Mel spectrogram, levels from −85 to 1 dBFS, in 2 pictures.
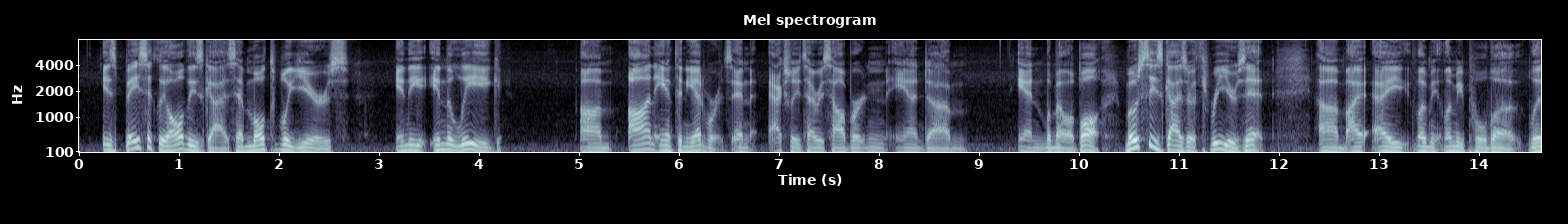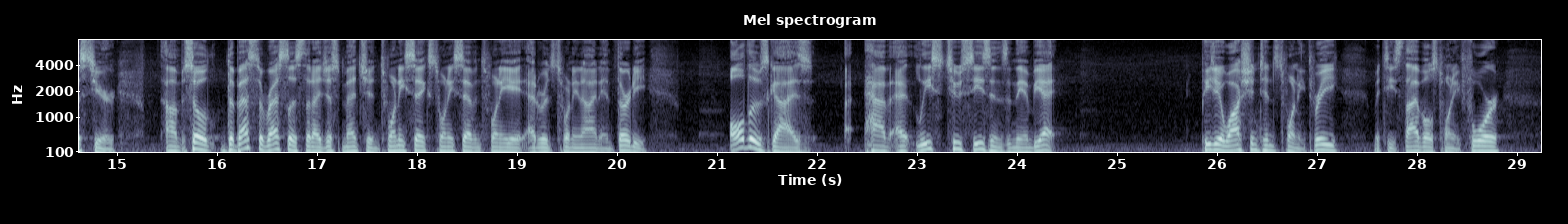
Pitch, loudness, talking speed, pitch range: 115 Hz, -20 LUFS, 165 wpm, 100-130 Hz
